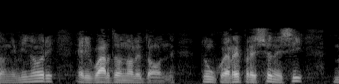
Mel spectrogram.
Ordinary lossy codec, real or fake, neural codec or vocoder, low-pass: none; real; none; 5.4 kHz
